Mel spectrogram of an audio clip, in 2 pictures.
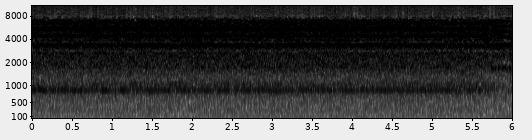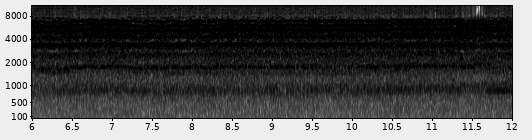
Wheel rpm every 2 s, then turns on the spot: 230, 230, 230, 220, 210, 220.
none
